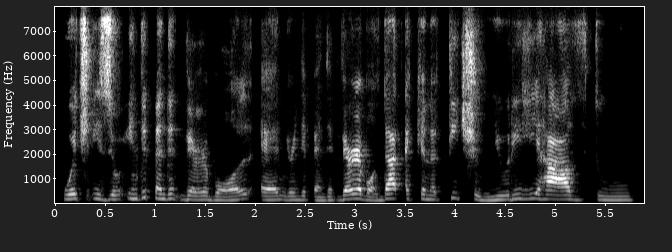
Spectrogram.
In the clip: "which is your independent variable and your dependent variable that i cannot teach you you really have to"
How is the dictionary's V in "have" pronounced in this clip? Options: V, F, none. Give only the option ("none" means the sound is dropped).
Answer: V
